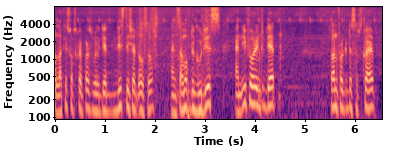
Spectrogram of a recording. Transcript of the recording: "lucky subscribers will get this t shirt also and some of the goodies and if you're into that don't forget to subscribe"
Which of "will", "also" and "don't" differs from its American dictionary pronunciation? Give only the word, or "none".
none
